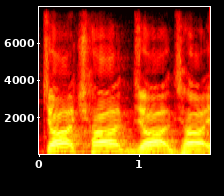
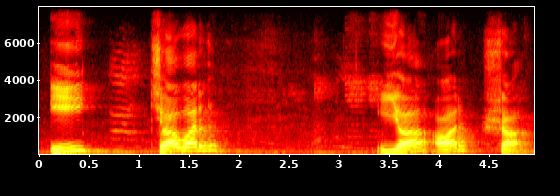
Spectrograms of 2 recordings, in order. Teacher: ई और चवर्ग, य और तालव्य श, ये वाला स, ये सभी उच्चारण स्थान तालु से होते हैं, तो इन्हें तालव्य व्यंजन कहते हैं।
